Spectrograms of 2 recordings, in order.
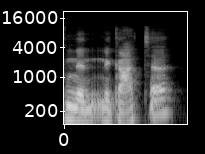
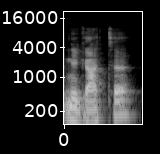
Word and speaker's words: Niigata: It's Niigata, I think is how you pronounce it. Niigata. Niigata.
